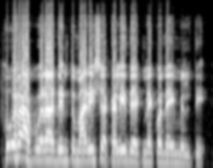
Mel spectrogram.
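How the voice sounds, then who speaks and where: A woman's voice: mid-range voice, a little fast, a bit bright, smooth, no room sound, clean studio sound, natural voice. A woman voicing a sly, scolding elderly mother-in-law in a cartoon story, with sarcastic, theatrical needling. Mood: needling, falsely sweet.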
